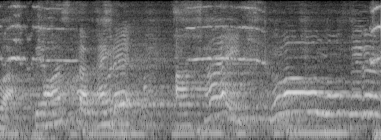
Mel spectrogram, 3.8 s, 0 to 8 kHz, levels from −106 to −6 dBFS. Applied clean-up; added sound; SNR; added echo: none; Screech; 9 dB; reverberation time 2.9 s.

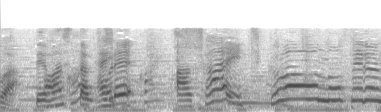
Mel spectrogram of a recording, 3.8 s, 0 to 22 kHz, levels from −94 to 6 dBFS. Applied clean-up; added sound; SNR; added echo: none; none; none; none.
